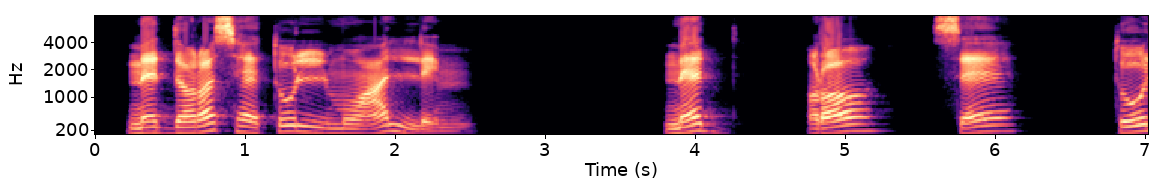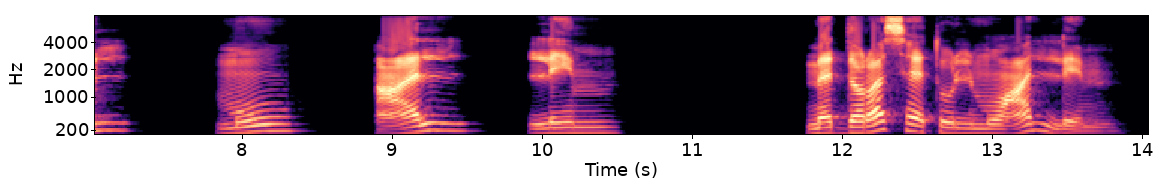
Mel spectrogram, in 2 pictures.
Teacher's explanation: the hamza of L will be silent because we are in connected speech. And the lam will be pronounced because it is lunar, قمرية. So the connection happens from the T sound of the Ta Marbuta to the lam of the definite article, giving us the following pronunciation.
